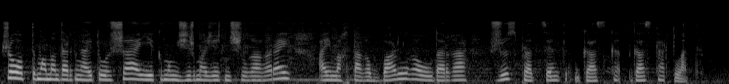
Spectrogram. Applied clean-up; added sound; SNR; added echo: none; Electric guitar; 17 dB; none.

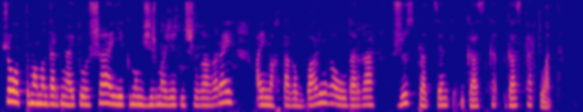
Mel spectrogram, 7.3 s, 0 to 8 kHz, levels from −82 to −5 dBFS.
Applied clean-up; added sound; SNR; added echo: classical method Wiener filter.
